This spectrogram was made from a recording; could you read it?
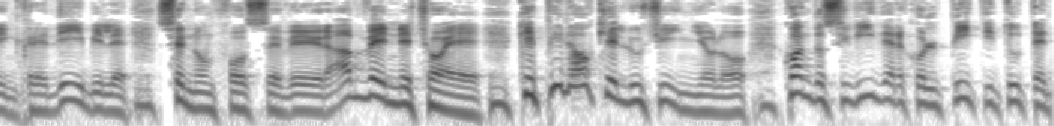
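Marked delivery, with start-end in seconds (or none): none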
